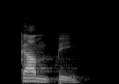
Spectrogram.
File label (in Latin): "campi", latin; santillana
